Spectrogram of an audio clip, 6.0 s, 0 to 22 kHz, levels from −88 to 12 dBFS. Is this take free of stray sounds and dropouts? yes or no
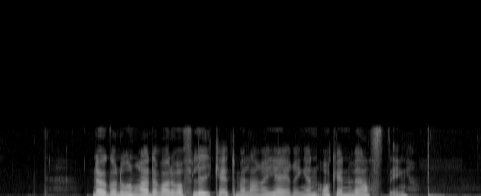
no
